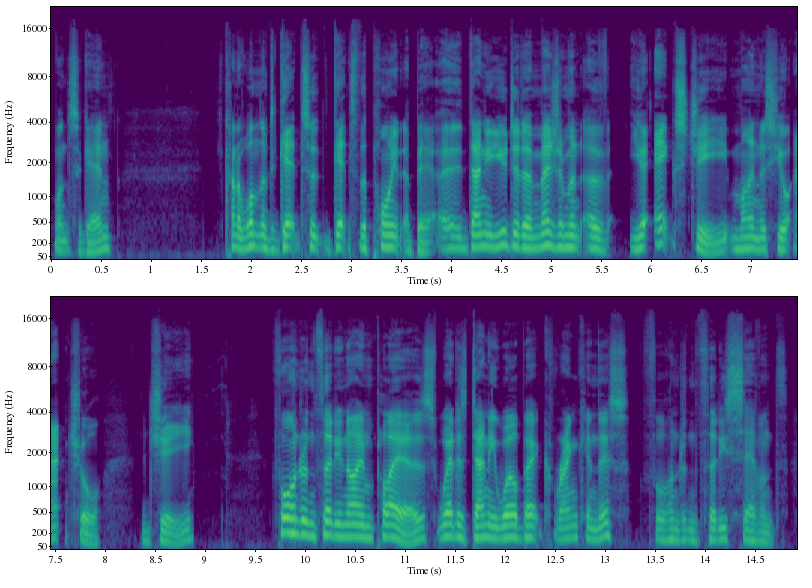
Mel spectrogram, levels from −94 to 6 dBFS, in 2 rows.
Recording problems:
none

